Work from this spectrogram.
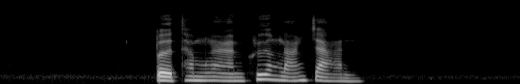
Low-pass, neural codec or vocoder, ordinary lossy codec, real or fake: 10.8 kHz; autoencoder, 48 kHz, 32 numbers a frame, DAC-VAE, trained on Japanese speech; none; fake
